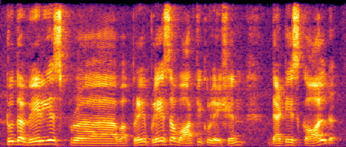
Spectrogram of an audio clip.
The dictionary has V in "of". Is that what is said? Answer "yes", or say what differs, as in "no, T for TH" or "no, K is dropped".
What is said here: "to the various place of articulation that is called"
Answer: yes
